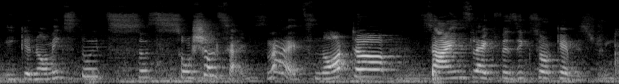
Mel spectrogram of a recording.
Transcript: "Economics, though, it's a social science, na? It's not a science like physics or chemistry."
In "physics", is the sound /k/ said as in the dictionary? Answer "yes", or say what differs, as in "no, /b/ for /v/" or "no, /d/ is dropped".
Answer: yes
